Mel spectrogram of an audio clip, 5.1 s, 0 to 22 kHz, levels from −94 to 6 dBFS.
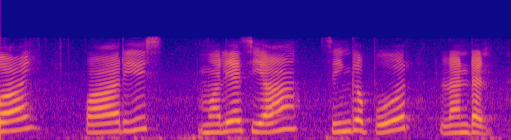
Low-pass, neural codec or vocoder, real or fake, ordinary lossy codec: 7.2 kHz; none; real; none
